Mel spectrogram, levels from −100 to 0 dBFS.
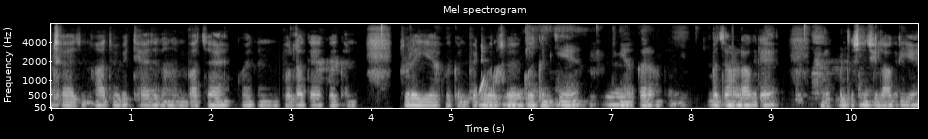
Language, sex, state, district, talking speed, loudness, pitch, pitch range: Rajasthani, male, Rajasthan, Nagaur, 155 wpm, -34 LUFS, 120 Hz, 120-125 Hz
